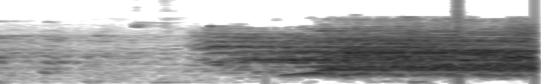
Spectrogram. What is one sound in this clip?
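A team of young women cheers loudly together.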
